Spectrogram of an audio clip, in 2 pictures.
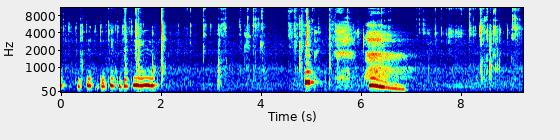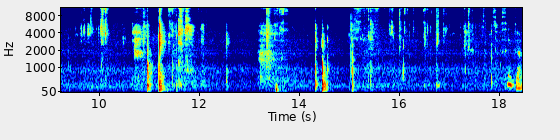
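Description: Paper rustling with scattered small clicks as magazine cut-outs are handled and shuffled. There is a brief hummed murmur in the first two seconds and a falling vocal sigh about six seconds in.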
